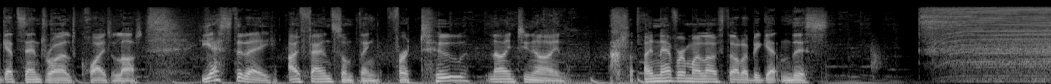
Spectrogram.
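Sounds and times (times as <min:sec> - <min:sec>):
speech: 0:00.0 - 0:08.4
small electric lint remover motor buzzing: 0:09.2 - 0:10.5.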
